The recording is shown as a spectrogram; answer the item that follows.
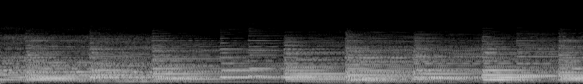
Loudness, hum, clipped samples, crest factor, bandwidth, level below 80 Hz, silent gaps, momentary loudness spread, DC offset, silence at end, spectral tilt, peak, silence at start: -22 LUFS; none; under 0.1%; 14 dB; 6 kHz; -60 dBFS; none; 5 LU; under 0.1%; 0 s; -9 dB/octave; -8 dBFS; 0 s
